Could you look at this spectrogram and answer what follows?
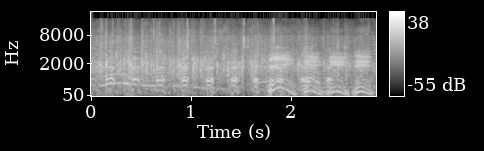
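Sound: audience clapping and laughing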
